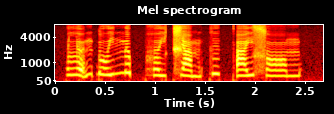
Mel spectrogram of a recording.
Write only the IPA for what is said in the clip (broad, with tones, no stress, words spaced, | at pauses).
lə̰˧˥nɗo˨˦j nə˦˥p̚ hə˨˩jt͡ɕa˧˩mkɨ˦˥k̚ʔa˨˦j sɔ˧m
